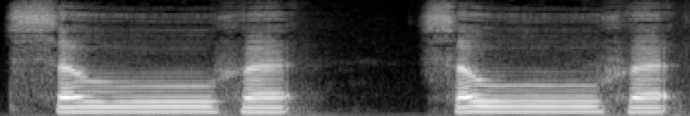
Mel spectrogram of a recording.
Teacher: تھوڑا نرمی کے ساتھ کھینچ کر ادا کرنا ہے، آدھے الف کے برابر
